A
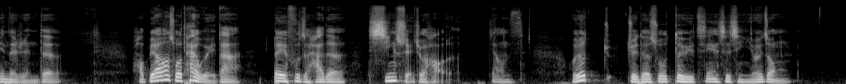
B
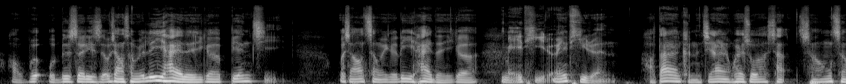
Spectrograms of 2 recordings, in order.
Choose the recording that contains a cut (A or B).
A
